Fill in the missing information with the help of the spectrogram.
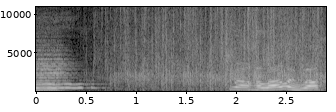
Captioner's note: audience applauds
